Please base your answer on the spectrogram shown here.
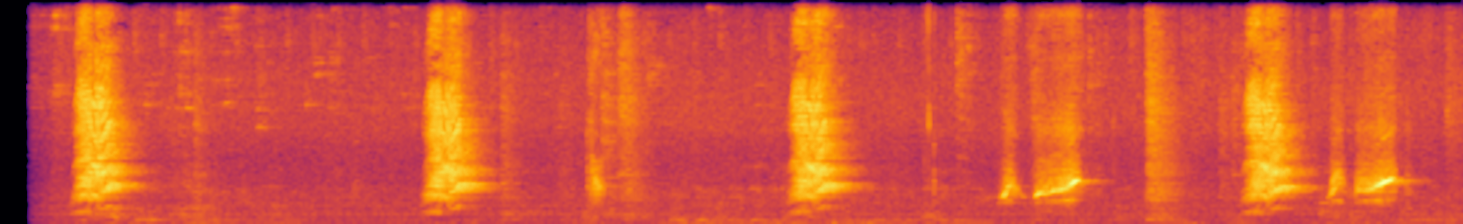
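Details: A pair of three-year-old Alexandrine parakeets giving loud, harsh squawks roughly every two to three seconds, some with a short rising whistled tail, amid quieter chatter and room noise.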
